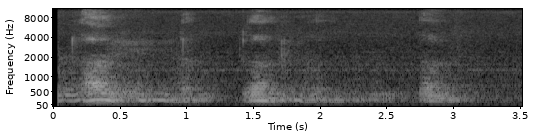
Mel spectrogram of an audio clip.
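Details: A Pekingese in Washington makes three drawn-out, wavering, voice-like yowls, each rising then falling, demanding the last pancake.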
